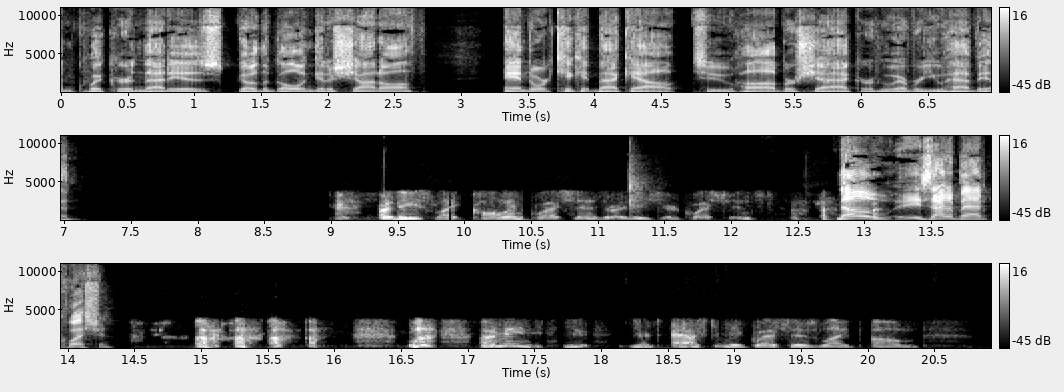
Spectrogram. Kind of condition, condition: link, phone line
